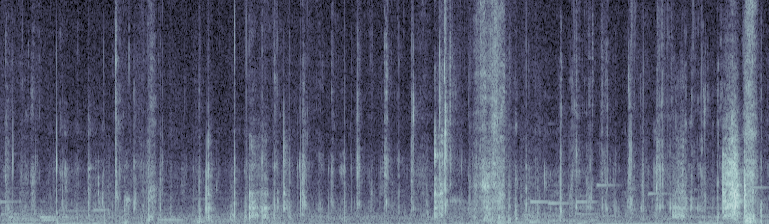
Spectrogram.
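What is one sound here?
A young man chews food noisily close to a microphone.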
